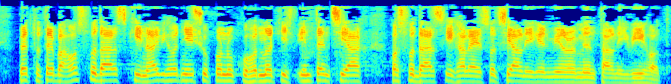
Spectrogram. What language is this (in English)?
Slovak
